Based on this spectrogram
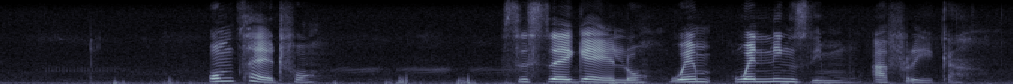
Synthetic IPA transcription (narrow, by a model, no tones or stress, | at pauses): um̩t͡sʰɛtʰɔ | sisɛk̬ɛlɔ | weniŋzimuafriːk̬a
